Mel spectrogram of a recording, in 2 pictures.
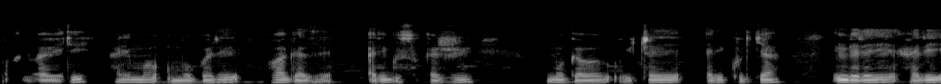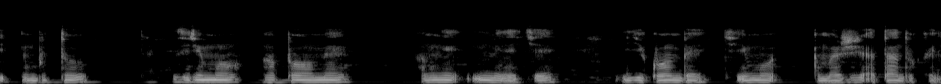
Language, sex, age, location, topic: Kinyarwanda, female, 18-24, Kigali, health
